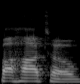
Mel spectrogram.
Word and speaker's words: Bacht: nowhere like what's his name bucked booked they pronounced it bahato but it's spelled b-a-c-h-t so box okay so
